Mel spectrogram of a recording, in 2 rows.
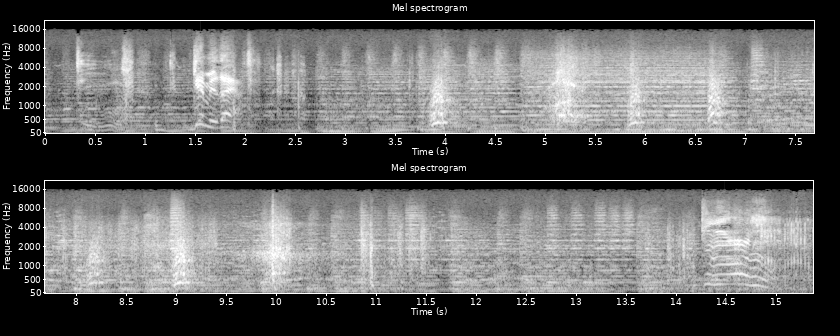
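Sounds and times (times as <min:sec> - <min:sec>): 
steady low drone: 0:00.0 - 0:15.3
speech: 0:01.5 - 0:02.2
dog barking and yipping: 0:03.8 - 0:10.2.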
